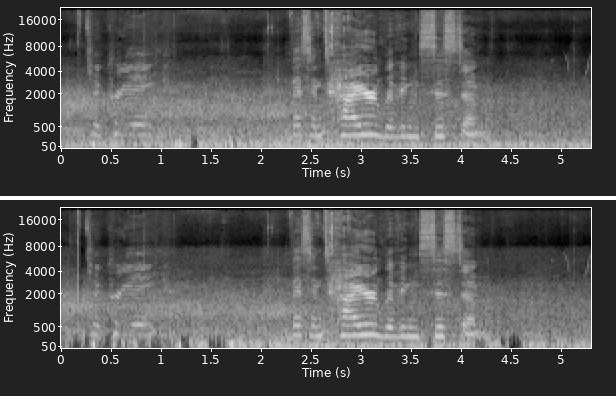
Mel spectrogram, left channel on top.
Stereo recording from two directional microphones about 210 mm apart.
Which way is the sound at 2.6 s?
45° right (ahead or behind).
